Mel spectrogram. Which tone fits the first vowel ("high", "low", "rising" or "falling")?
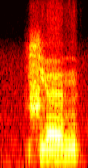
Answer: low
